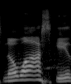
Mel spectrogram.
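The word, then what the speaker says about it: Nowacki: checked with him and he said no it's nowaski there's an s in there but it's spelled n-o-w-a-c-k-i now the handoff right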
